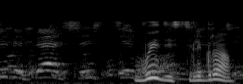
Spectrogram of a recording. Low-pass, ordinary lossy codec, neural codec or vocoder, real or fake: none; none; none; real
